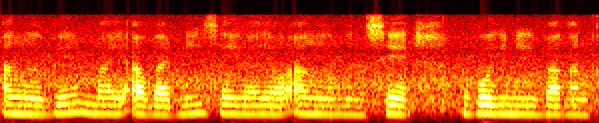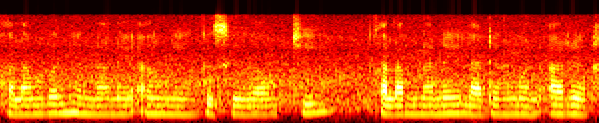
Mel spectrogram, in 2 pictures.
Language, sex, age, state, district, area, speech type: Bodo, female, 30-45, Assam, Chirang, urban, spontaneous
